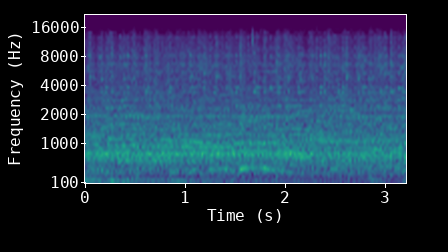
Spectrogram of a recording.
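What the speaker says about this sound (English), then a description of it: "Crowd is loud as out of the shotgun" A loud crowd at a college football stadium during an NAIA playoff game, a dense continuous roar that holds steady throughout with a commentator's voice running over it.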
